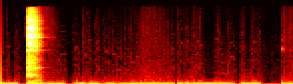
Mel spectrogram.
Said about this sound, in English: Sorry, we had to take a sip of wine.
